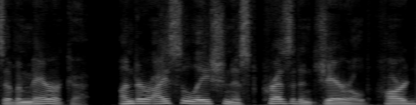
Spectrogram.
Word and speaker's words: Gerald: The United States of America, under isolationist President Gerald Hard G.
